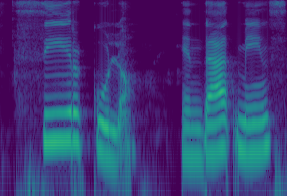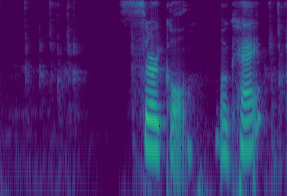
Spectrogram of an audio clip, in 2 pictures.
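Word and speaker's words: círculo: with this other uh sound c see i can say circulo sir culo and that means circle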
